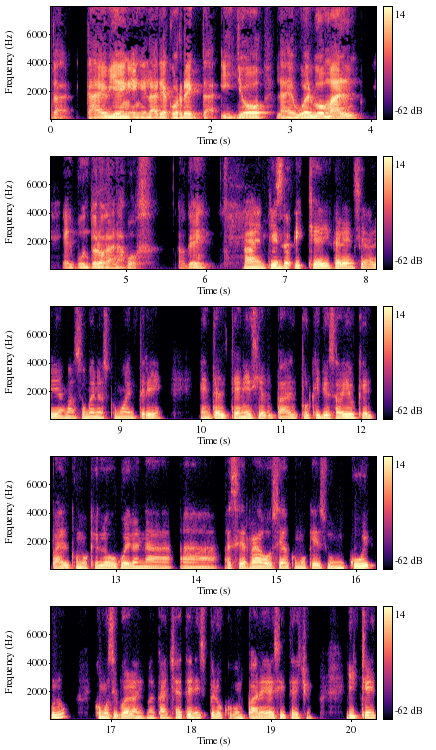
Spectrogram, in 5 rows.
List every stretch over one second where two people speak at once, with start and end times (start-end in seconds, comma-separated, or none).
none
